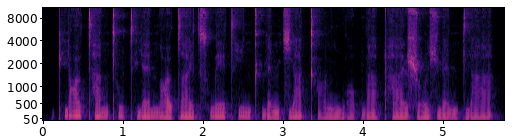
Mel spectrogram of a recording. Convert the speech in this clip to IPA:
pʰ j ɑ˥ ʊ̯ t̪ʰ a˧˥ n t̪ʰ u˧˥ t̪ʰ j ɛ˧˥ n̪ ɑ̰˨˩ ʊ̯ t̪ a˧˥ ɪ̯ t͡sʰ w e˥ ɪ̯ t̪ʰ i˥˩ n pʰ ɥ ɛ̰˨˩ n t͡ɕ j ä˥˩ kʰ ɑ̰˨˩ ŋ n̪ w ɔ˧˥ p w ä˥˩ pʰ a˥ ɪ̯ ʂ o̰˨˩ ʊ̯ ɕ ɥ ɛ˥ n t̪ j ä˧˥

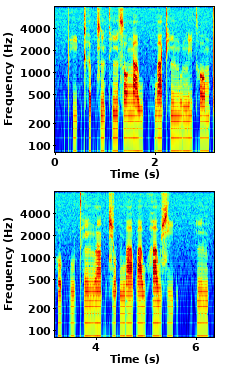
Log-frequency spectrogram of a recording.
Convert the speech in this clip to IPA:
pʰ i˨ ʔ kʰ ə˨ p̚ t͡ɕ ĩ˧ t̪ʰ ĩ˦ s ɔ˦ ŋ a˨˩ w | h w a˦ kʰ ĩ˧ m u˨˩ n̪ i˦ t̪ʰ ɔ˧ m pʰ o˨ k̚ p u˧ t̪ʰ ẽ˦ ŋ l ã˦ k̚ t͡ɕ o˨ ʔ n̪ w a˧ p a˧ w h a˦ w ɕ i˨ ʔ | k ĩ˧ n

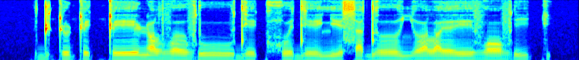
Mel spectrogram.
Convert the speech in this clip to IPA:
d ɯ ʈ ɯ ʈ e k ʈ eː ɳ ɤ lˠ v ɤː v ɾ uː d eː k χʷ e d eː lʲ ɛ s a d ɤː ʎ ɤː lˠ eː v ɔː v ɾ i k

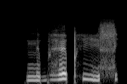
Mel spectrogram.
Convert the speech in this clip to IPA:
n ɪ bʱ ɛ pʰ i s

